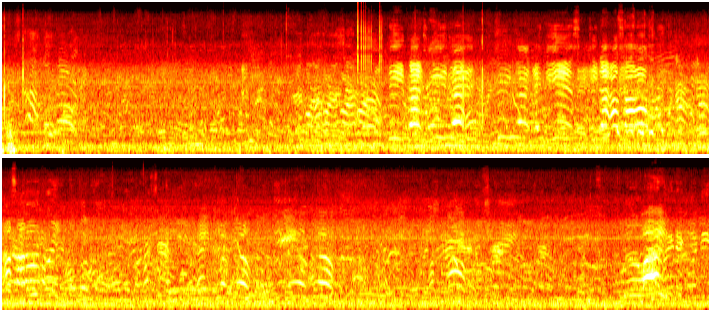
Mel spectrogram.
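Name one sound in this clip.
A crowd of spectators shouts and cheers from a distance outdoors.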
